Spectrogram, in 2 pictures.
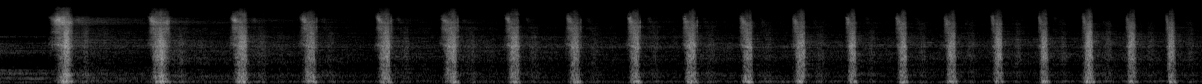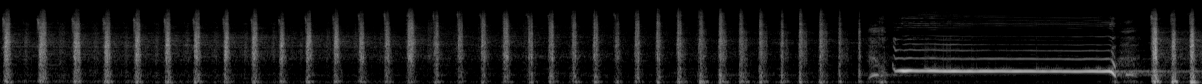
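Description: A human voice imitates a train slowly pulling out of a station: evenly spaced huffing chuffs that gradually quicken into a fast rhythm, then a sustained shrill whistle near the end.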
